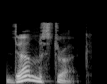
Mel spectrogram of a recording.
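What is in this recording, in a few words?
"dumbstruck", British English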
